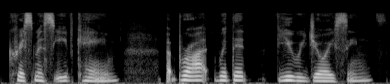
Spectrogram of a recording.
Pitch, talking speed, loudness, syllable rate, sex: 170 Hz, 140 wpm, -19 LUFS, 4.5 syllables/s, female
